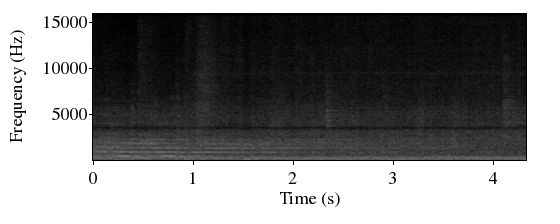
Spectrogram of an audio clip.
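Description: Exaggerated, drawn-out voiced yawns from several people, overlapping: long held tones that slowly sink in pitch.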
